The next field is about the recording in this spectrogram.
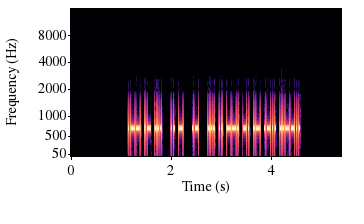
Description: Morse code, heard as a keyed tone, about 44 wpm, 700 Hz. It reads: WAS IT A SIGNAL?
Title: Sentences from Top 1400 Words 45wpm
